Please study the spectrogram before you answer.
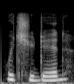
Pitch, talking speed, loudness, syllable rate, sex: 205 Hz, 240 wpm, -15 LUFS, 4.9 syllables/s, female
